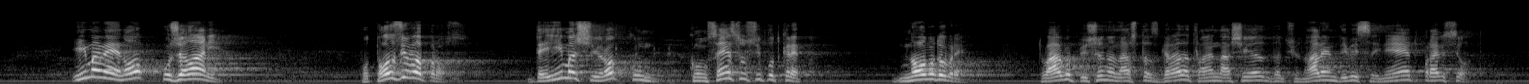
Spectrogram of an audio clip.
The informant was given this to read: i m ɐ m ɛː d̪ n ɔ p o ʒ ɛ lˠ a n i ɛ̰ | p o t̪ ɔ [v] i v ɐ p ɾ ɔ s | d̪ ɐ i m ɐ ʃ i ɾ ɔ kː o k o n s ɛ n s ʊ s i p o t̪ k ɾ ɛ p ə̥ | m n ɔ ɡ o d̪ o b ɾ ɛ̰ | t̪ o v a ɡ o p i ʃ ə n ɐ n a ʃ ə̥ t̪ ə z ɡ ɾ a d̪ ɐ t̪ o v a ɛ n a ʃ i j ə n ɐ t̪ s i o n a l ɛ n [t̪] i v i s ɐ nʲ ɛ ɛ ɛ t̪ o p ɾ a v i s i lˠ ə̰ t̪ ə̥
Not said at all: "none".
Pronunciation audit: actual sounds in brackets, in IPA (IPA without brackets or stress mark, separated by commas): z, d̪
